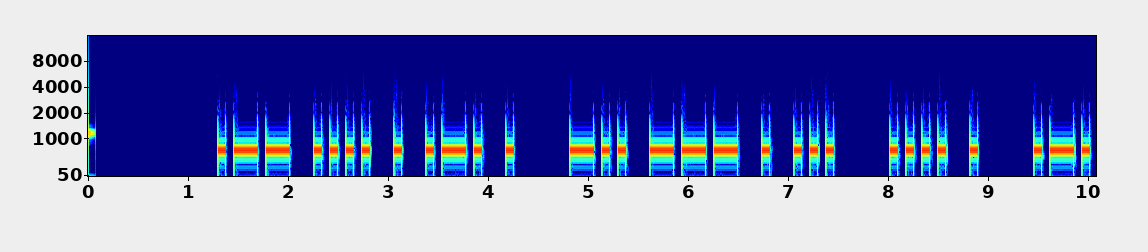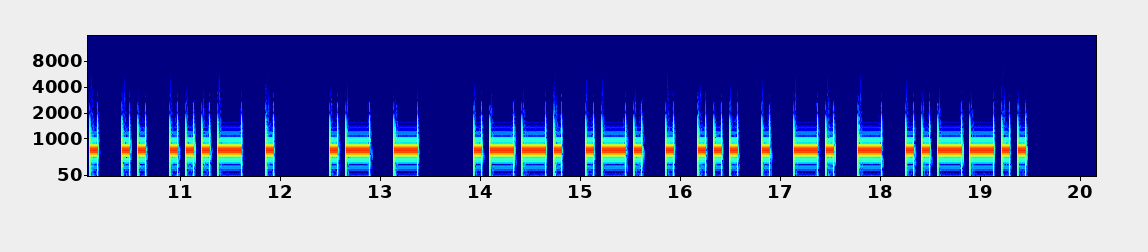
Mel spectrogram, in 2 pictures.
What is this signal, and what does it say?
Morse code, heard as a keyed tone, about 15 wpm, 700 Hz. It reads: WHERE DOES HE LIVE AT PRESENT?
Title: Sentences from Top 800 Words 15wpm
